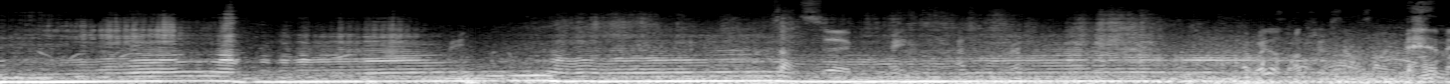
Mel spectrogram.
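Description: Car engines revving as cars drive past: a steady engine drone underneath, with several pulls that rise in pitch, about a second in, around four seconds and around six seconds.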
